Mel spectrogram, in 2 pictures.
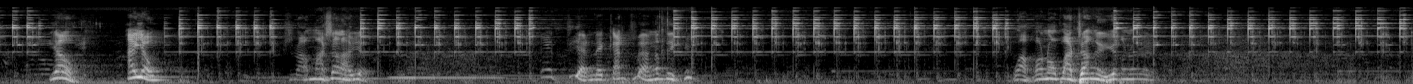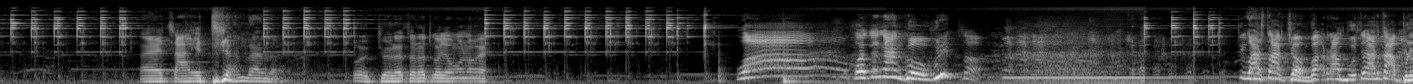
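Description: A man voices characters dramatically, changing his voice.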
